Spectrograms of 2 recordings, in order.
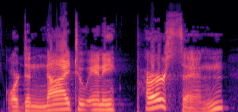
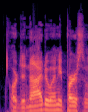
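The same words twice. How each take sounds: First: Slow build to a drawn-out person; stress on person. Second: Said in the usual way. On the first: Shown as a demonstration. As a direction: punch the word person, syllable by syllable. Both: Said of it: "the reason I emphasize the word".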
